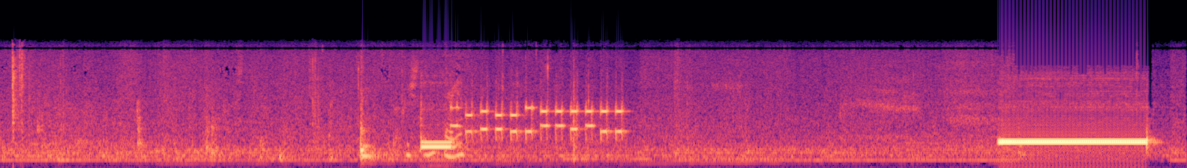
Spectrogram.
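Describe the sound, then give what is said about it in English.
A quick run of about nine touch-tone dialing beeps, followed after a pause by a steady, loud telephone ringing tone lasting a couple of seconds, over a faint room background. “Do you want me to get her on the phone while you're here?”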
